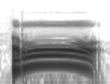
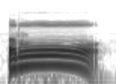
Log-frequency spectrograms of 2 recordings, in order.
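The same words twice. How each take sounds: The two takes are said the same way.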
